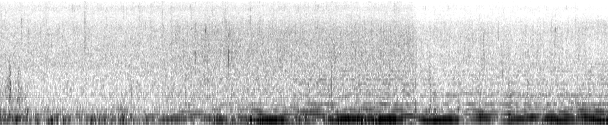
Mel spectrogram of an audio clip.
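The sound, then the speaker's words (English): Heavy artificial rain from a rain machine pours down in a steady, loud hiss with low rumbling beneath it, while sustained, droning musical tones swell in partway through. No one speaks. “Turn a rain machine on right when I'm standing under it.”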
